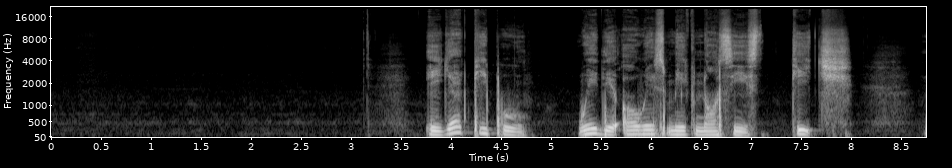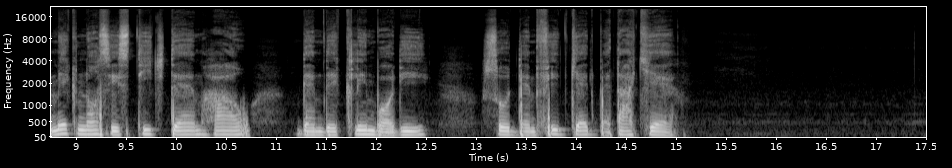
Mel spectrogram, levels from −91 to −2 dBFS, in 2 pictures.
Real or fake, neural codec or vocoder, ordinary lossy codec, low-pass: real; none; none; none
